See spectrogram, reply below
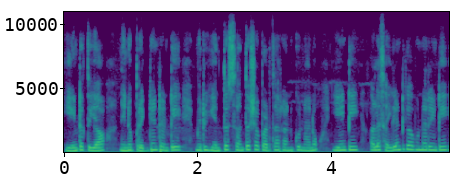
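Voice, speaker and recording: A woman's voice: a little high, steady tone, quick pace, dark tone, natural voice. A woman voicing a cheerful, pregnant young daughter-in-law, in a plain read-out manner. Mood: eager. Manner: plain read-out lines, hardly acted.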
